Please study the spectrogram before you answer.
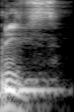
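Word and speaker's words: bridge: डी आ रहा है, तो इस डी को क्या करना है, अपने को साइलेंट रखना है। ब्रिज, क्या पढ़ना है, ब्रिज।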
